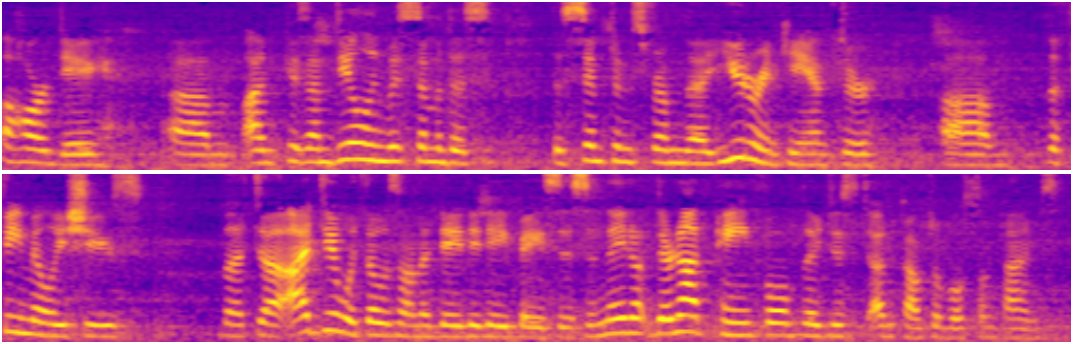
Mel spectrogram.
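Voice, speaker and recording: The speech moves at a moderate pace with ordinary pitch variation. Audible room echo and noticeable background noise are present. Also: woman, medium pitch for a woman. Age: 60s. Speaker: vlogger sharing cancer journey. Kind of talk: casual personal vlog. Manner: halting, many fillers.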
